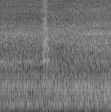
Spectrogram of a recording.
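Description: vehicle, tractor engine running

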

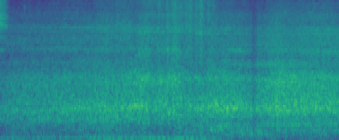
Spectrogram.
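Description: vehicle, tram running on rails

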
